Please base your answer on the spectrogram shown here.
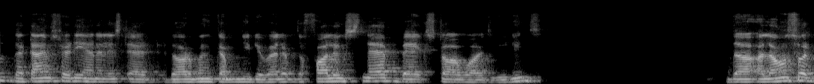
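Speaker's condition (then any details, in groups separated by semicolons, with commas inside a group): No condition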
